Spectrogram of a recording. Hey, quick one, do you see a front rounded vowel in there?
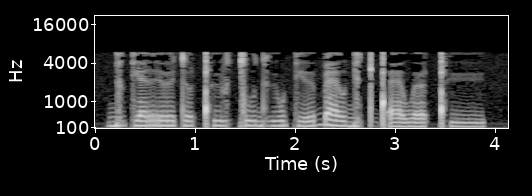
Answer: yes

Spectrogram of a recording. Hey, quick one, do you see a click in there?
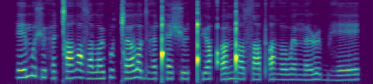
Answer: yes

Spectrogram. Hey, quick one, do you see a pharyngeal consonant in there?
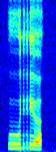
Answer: no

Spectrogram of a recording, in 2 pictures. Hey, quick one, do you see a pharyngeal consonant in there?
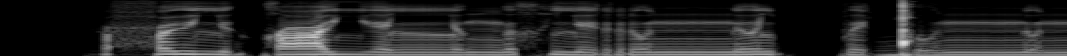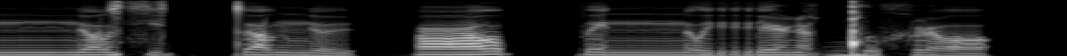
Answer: yes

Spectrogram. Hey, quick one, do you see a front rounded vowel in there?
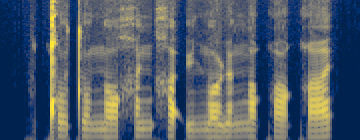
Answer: yes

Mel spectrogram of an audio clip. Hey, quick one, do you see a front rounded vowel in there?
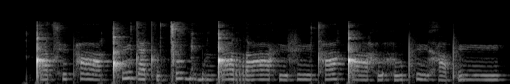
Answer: yes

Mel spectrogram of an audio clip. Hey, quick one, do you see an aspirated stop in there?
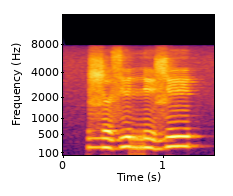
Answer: no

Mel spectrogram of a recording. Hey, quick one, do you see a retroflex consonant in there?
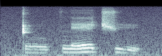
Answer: yes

